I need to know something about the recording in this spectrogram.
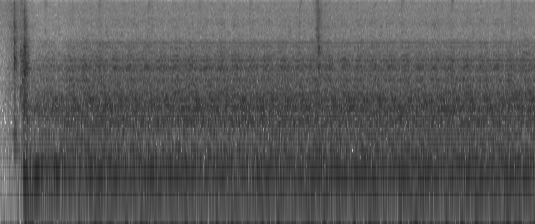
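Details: Cold start attempt in winter: starter spins steadily with a constant drone, engine never fires; long crank without starting, battery draining, brake cleaner considered to help.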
